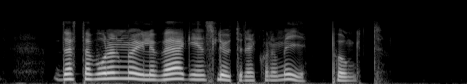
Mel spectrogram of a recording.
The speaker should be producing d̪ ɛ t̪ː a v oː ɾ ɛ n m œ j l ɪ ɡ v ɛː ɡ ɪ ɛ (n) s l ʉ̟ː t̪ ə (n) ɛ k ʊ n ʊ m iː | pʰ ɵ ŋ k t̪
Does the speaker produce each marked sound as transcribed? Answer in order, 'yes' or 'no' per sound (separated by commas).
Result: yes, yes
